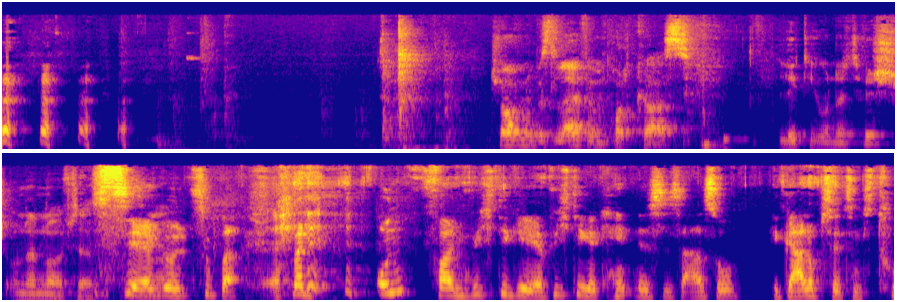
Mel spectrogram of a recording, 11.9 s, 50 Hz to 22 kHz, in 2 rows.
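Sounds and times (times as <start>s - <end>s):
laughter: 0.0s - 1.0s, 7.5s - 8.4s
door pushed shut: 2.4s - 3.2s
speech: 3.3s - 11.8s.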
